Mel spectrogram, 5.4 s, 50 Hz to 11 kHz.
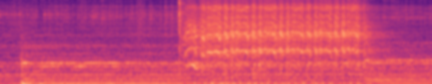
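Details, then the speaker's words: Suzuki GSX-R750 project bike, tank removed and a connector replugged: the starter whirs and turns the engine unevenly, never firing; crank, no start. The fuel pump is running, so missing spark is suspected, not yet checked. "Okay, so starter's going. The fuel pump, I can hear it. It's moving. It's definitely throwing gas. Now the thing would be to check if there's spark."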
